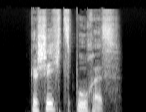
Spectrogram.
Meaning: genitive singular of Geschichtsbuch
- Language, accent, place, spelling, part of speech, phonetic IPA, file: German, Germany, Berlin, Geschichtsbuches, noun, [ɡəˈʃɪçt͡sˌbuːxəs], De-Geschichtsbuches.ogg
